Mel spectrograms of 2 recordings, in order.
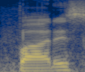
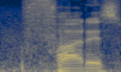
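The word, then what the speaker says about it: فارس: जूबी हिस्सा आता है जिसको पारिस कहा जाता है। ठीक। और अरबी जब जुबान में हम उसको प्रोनाउंस करते हैं तो ये लफ्ज फारिस बनता है।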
